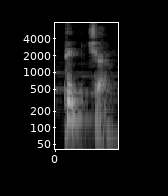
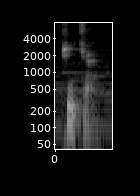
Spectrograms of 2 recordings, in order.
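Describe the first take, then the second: First: Every consonant of the word is said. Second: A consonant is dropped from the word. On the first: The speaker calls it right. "instead of" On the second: The speaker calls it wrong. "syllables and consonants are deleted"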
